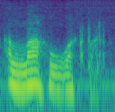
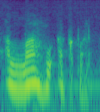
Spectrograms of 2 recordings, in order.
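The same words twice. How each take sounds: First: Akbar begins with a w sound. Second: Akbar begins with a glottal stop. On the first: The speaker calls it wrong. "أسمع كثير من الناس يقول" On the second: The speaker calls it right. "وليس"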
